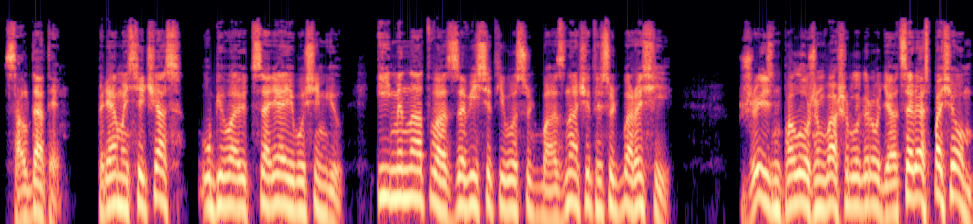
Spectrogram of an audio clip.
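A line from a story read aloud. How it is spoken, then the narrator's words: Booming thunderous voice. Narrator (Russian): прогремело над машинами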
